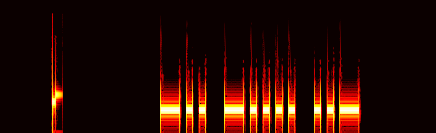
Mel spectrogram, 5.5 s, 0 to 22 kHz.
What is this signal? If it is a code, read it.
Morse code, heard as a keyed tone, about 15 wpm, 700 Hz. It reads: D6U
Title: All Cut Numbers - 3-Digit 15wpm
